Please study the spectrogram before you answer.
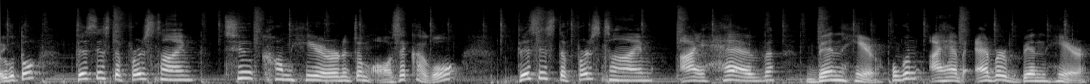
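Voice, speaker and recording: A man teaching English grammar to Korean viewers, reading example sentences slowly and checking in with rhetorical questions. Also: on the high side, darkish tone. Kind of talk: video English lesson.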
